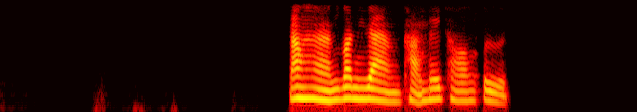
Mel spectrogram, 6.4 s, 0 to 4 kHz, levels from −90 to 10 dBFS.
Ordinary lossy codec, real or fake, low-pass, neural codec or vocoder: none; fake; 3.6 kHz; codec, 16 kHz, 0.5 kbps, FunCodec, trained on Chinese and English, 25 frames a second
